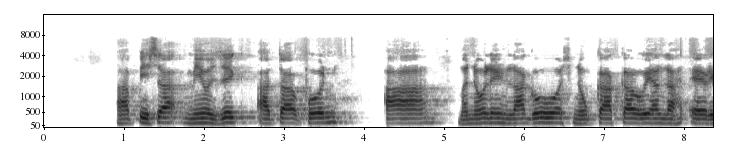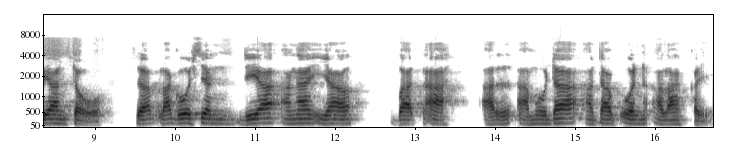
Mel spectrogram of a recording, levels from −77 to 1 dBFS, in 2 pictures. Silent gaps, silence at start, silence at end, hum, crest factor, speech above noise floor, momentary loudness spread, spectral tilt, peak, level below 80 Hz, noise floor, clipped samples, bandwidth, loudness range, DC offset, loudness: none; 0.9 s; 0 s; none; 14 dB; 56 dB; 7 LU; -6 dB/octave; 0 dBFS; -60 dBFS; -69 dBFS; under 0.1%; 7.8 kHz; 3 LU; under 0.1%; -14 LUFS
